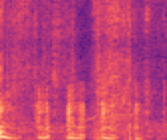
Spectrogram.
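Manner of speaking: soft quiet chuckle; a low laugh under the breath. Real, not acted. Laughing at the snowboard mix-up.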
